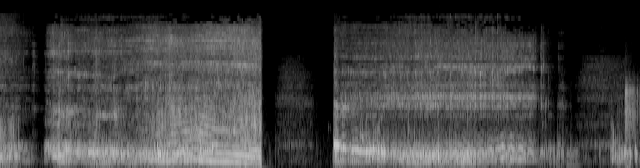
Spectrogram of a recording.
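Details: Two long, loud, rumbling belches in a small room, separated by a brief pause; belching.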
